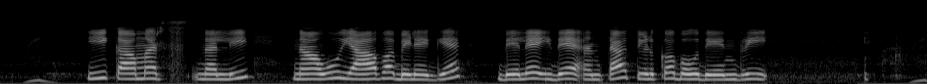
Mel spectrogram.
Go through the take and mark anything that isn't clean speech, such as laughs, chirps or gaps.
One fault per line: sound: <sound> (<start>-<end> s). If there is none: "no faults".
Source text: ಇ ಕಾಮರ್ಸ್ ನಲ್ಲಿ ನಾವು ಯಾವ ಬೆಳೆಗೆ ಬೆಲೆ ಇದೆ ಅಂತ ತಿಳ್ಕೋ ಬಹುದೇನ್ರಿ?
no faults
